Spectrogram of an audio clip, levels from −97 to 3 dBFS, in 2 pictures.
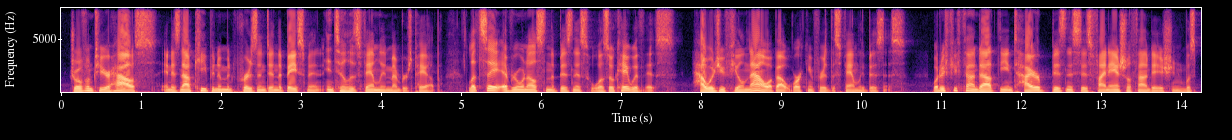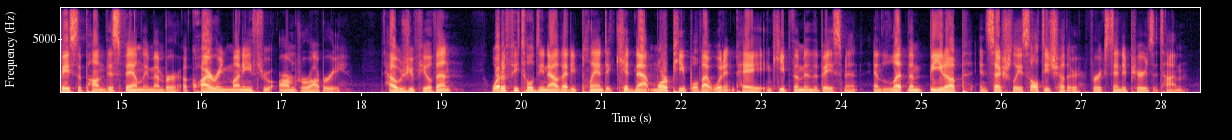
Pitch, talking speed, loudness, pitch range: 120 Hz, 220 wpm, -13 LUFS, 110-135 Hz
